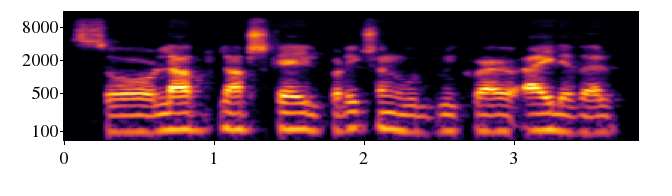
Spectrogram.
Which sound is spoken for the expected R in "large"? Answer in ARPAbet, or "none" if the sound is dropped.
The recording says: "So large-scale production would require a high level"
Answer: L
